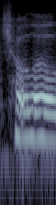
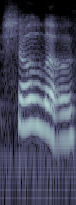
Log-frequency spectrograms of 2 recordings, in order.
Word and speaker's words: Sholo: Cholo, like the song, lean like a cholo. No, Sholo.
